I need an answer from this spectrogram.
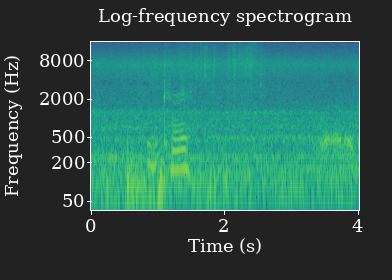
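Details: A late-season honey bee swarm moving into an empty hive in 2021, heard as a rough, low, continuous buzz, with a short voiced sound rising briefly above the drone just after one second.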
